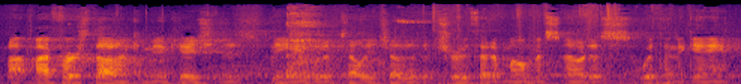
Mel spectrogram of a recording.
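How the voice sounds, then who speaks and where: Deep flat-voiced man in an echoey press room. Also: fast talker. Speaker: pro basketball player at media day. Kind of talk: press conference answers. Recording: echoey room, distant mic, crowd.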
